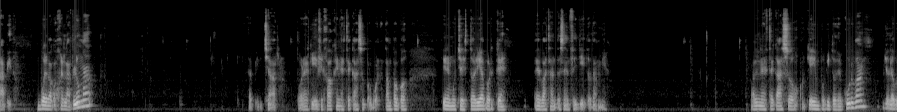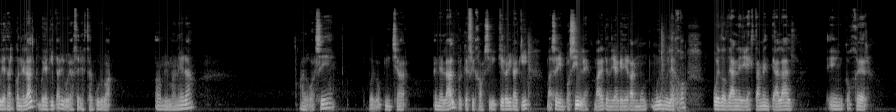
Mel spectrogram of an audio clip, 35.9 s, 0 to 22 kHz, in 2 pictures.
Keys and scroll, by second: 2.9 super+space, 5.9 space, 14.1 space.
